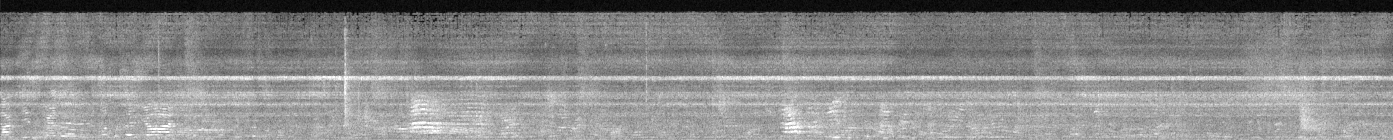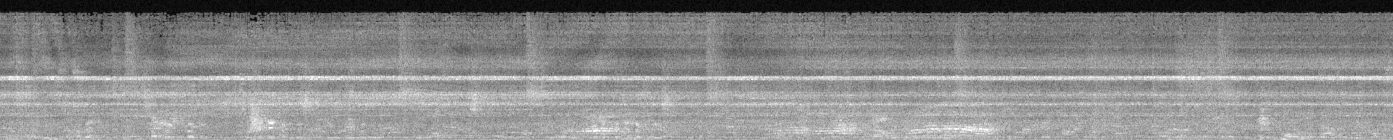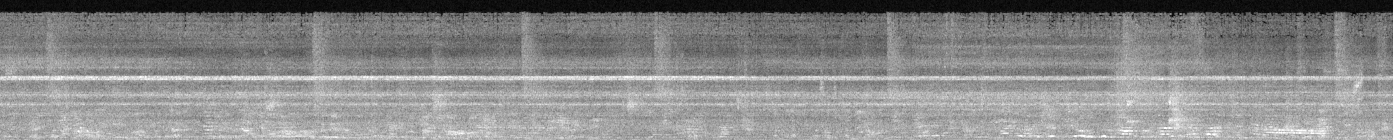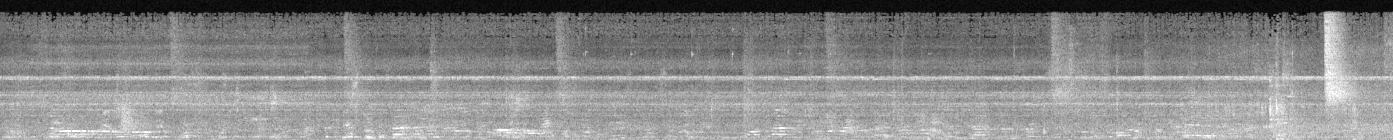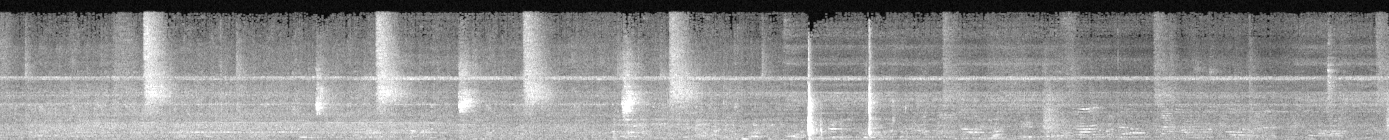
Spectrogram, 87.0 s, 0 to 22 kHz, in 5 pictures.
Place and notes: Köln, Schokoladenmuseum / chocolate museum, chocolate production for tourists, people waiting for sweets
(Sony PCM D50, Primo EM172)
